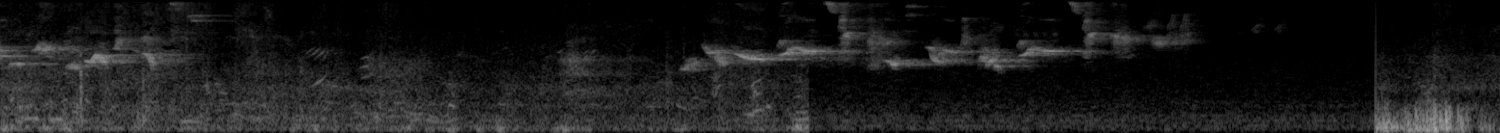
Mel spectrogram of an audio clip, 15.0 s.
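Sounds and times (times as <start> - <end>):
songbird singing: 0.0 - 3.3, 6.8 - 13.0
faint outdoor background noise: 0.0 - 15.0.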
